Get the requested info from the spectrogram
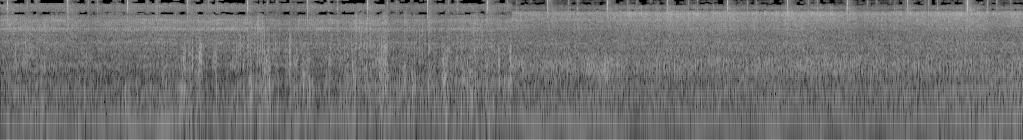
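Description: Steady motor-vehicle engine noise with a deep, constant rumble underneath.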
